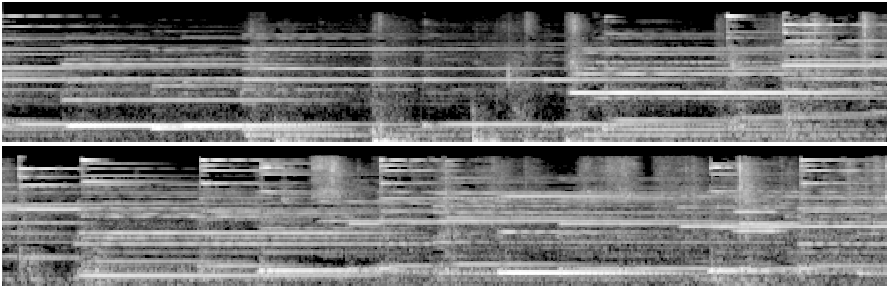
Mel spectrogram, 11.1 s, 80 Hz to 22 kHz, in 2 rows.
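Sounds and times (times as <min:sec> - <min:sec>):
ringing bell-like music: 0:00.0 - 0:11.0.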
